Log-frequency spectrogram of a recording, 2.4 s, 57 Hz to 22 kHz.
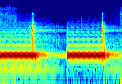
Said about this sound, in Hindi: कुछ देर 711 के बाहर खड़ा रहा कि तभी कॉरिडोर का फोन बजा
